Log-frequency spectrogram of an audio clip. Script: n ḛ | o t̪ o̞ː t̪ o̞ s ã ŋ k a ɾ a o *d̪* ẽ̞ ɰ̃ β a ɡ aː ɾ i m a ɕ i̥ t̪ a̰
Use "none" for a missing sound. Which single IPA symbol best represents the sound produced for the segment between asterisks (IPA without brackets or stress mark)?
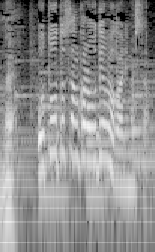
d̪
